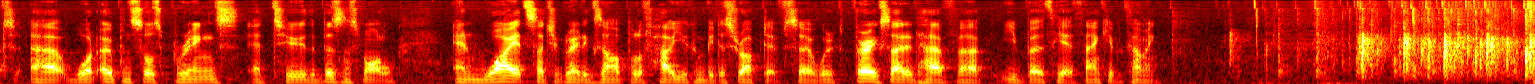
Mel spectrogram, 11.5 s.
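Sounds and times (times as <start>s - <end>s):
speech: 0.0s - 8.9s
audience applause: 9.5s - 11.5s.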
